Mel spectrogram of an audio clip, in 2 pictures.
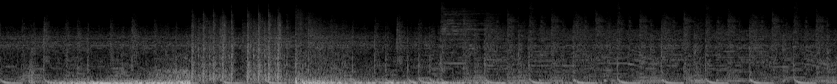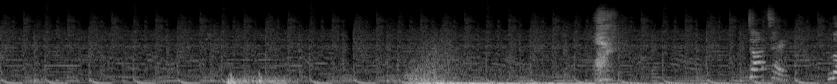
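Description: Loud game gunfire from the Evolver gun in AI: The Somnium Files, with bursts and booms around the start and near the end over a busy soundtrack and game noise, and voices talking through much of it.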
